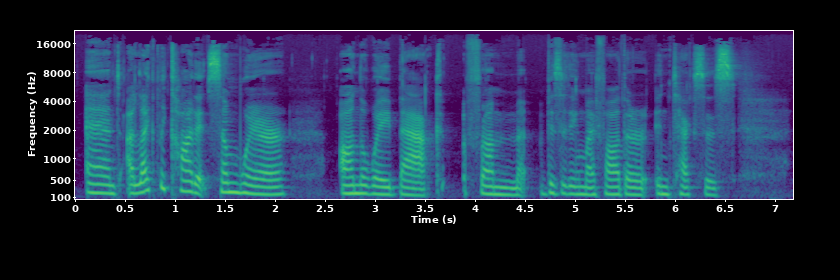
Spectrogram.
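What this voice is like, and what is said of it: Voice sounds ill, recovering. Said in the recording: “I'm getting over COVID, as you can probably tell from my voice.”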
